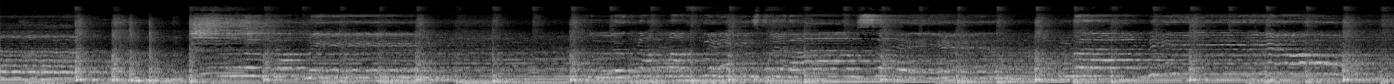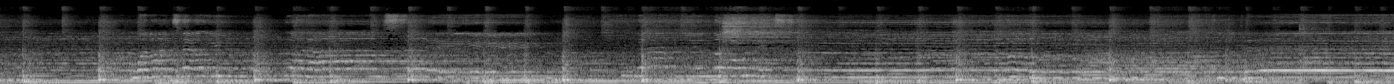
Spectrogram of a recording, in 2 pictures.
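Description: Live band playing a pop song with singing, a drum kit keeping the beat under the vocals along with bass, guitar and piano.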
